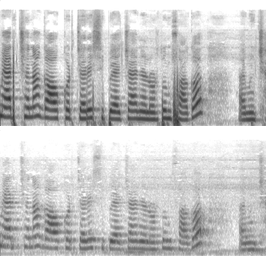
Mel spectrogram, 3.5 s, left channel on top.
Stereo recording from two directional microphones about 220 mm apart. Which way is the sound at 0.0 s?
50° left (ahead or behind).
